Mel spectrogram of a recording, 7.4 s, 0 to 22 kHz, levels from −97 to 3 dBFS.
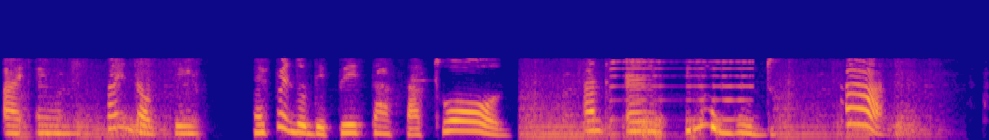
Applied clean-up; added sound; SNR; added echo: neural mask model RNNoise.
